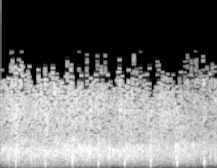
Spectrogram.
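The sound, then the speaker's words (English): A group applauds with dense, steady clapping for a finished jigsaw puzzle. Many overlapping claps keep an even, continuous level throughout. “Shall we give them a round of applause?”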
